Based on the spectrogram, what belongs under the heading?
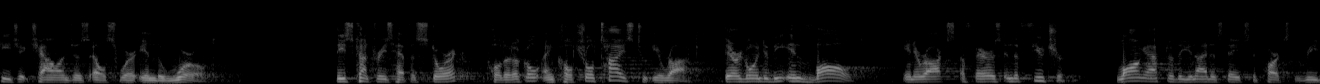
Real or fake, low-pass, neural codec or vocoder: real; 7.2 kHz; none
